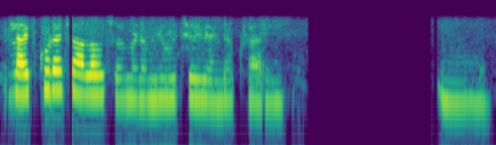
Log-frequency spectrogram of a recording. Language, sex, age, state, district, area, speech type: Telugu, female, 30-45, Andhra Pradesh, Kurnool, rural, conversation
